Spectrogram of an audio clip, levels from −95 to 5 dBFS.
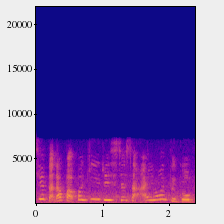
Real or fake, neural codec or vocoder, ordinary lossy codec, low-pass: fake; vocoder, 44.1 kHz, 128 mel bands every 512 samples, BigVGAN v2; none; 7.2 kHz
